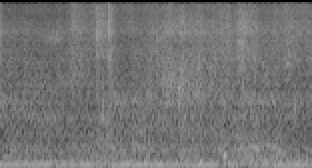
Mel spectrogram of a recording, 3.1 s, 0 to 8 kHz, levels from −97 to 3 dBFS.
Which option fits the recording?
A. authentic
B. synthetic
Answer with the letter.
B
